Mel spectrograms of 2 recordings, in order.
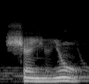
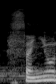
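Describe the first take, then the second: First: The word begins with a palatal sh sound. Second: The word begins with a plain s sound. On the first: The speaker calls it right. "तालव्य शकार का ध्यान रखेंगे" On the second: The speaker calls it wrong. "संयो नहीं बोलेंगे"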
